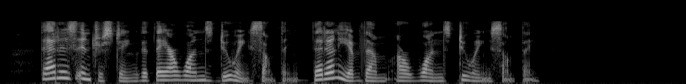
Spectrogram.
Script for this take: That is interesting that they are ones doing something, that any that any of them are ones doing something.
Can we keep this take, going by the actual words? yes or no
no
